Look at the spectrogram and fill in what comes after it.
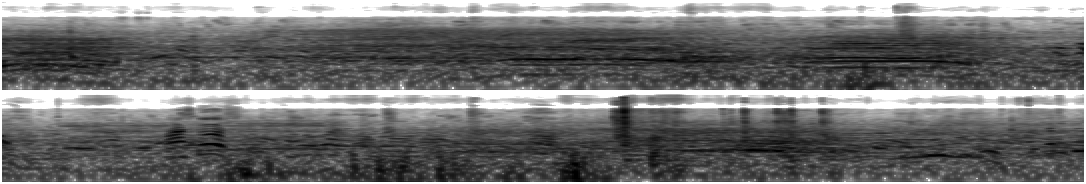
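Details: Amid a noisy crowd of cattle leaving a truck, scattered moos sound faint to moderate, one clearer rising-falling call standing out, over a rumbling background with sharp knocks.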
